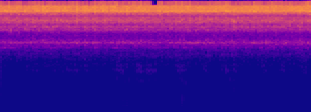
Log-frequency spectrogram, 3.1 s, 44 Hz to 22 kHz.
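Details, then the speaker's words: Nesco electric pressure canner processing pints of chicken (75-minute cycle): steady even high steam hiss, no sputter or rattle; normal venting while holding pressure. "So, I'm doing pints. You can hear that steam."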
